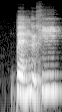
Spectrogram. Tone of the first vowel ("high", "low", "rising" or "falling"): falling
